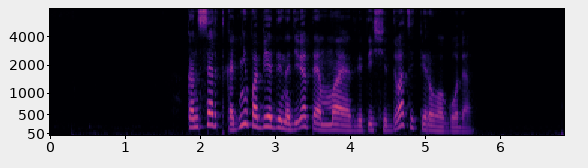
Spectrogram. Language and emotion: Russian, positive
